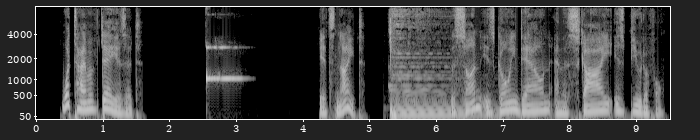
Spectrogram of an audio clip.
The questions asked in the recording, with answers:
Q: What time of day is it?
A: It's night.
